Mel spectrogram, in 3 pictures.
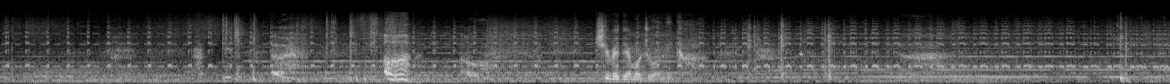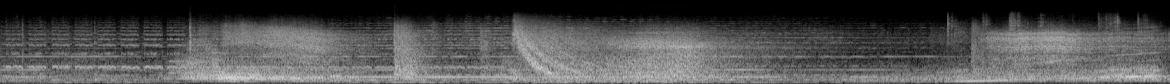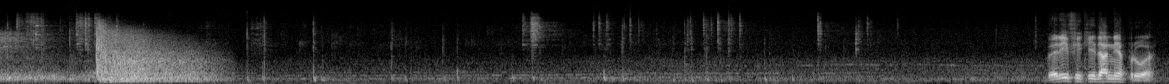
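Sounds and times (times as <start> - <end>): held music notes: 0.0 - 24.4
loud whooshing sound effects: 13.4 - 20.0.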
